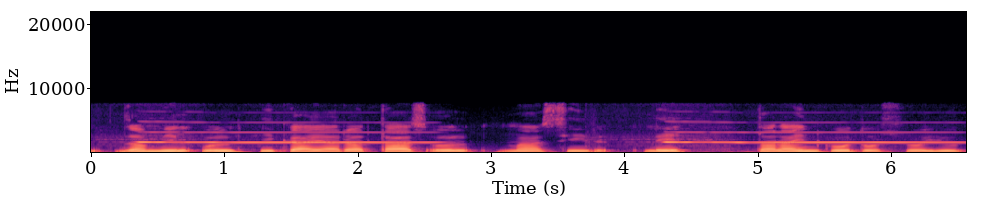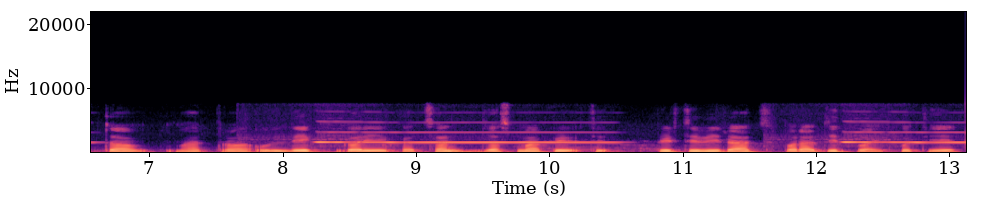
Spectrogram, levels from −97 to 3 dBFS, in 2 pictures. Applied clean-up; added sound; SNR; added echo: none; Wind instrument, woodwind instrument; 11 dB; none.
